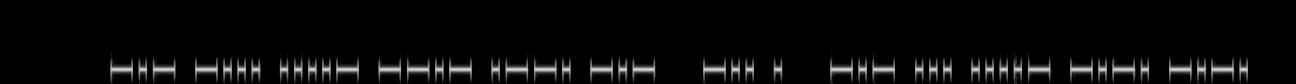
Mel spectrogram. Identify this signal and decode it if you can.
Morse code, heard as a keyed tone, about 17 wpm, 700 Hz. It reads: KB4QPK DE KS4CC
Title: USA Callsign DE Callsign 17wpm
